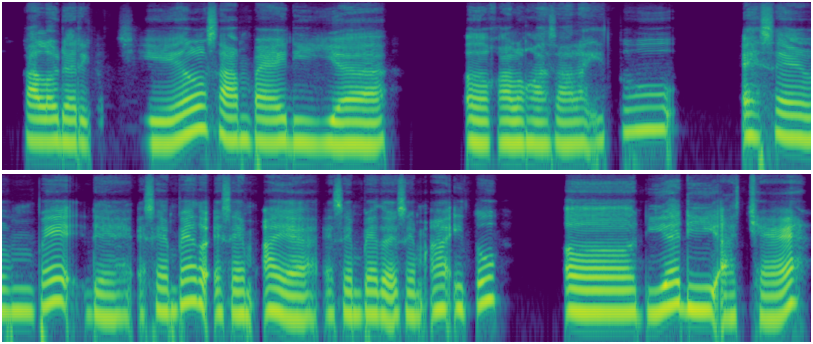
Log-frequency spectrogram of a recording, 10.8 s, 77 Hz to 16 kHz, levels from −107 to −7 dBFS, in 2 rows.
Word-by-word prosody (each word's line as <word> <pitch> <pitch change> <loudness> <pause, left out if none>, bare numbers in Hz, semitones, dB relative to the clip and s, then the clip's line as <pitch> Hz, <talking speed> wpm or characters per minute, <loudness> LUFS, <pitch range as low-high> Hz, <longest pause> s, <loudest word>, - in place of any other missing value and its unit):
kalau 195 -1 +3
dari 190 -1 -1
kecil 190 +8 0
sampai 205 -6 +1
dia, 185 -1 +1 0.6
eee, 190 -1 +2
kalau 185 0 +2
nggak 180 -1 -2
salah 180 0 -2
itu 270 +8 -5 0.5
SMP 225 +2 0
deh, 180 -2 -3
SMP 205 +3 -2
atau - - +2
SMA 195 +2 -1
ya? 170 -2 +2
SMP 190 0 -3
atau 180 -3 +2
SMA 185 +4 -2
itu, 230 +3 -2 0.6
eee, 200 -1 +5 0.2
dia 210 +4 +4
di 225 -2 +2
Aceh, 170 +3 +1
195 Hz, 135 wpm, -25 LUFS, 185-215 Hz, 0.6 s, eee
